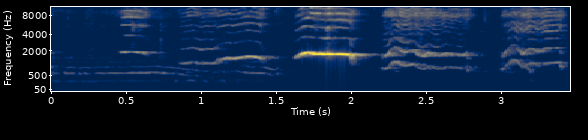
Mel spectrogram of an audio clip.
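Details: A 14-day-old German Shorthaired Pointer puppy at a gundog kennel, 24 August 2016, gives drawn-out tonal whines: a low steady moan rising into higher, sliding cries, then a loud shrill squeal and two shorter wavering whimpers.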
